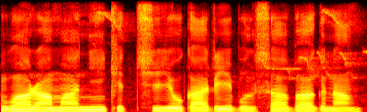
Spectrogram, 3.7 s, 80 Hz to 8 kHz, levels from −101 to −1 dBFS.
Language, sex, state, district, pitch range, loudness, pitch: Garo, male, Meghalaya, West Garo Hills, 120-140 Hz, -17 LUFS, 130 Hz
